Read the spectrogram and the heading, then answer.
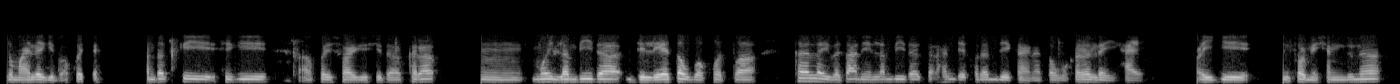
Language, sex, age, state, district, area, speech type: Manipuri, male, 18-30, Manipur, Kangpokpi, urban, conversation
